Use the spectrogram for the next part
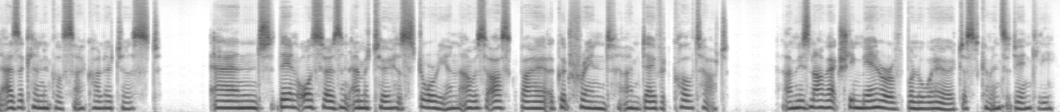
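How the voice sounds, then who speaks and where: A middle-aged woman from Zimbabwe, a guest forensic anthropologist, giving measured, earnest interview answers with frequent pauses and ums. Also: on the low side, darkish tone, dry recording, clean studio sound.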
